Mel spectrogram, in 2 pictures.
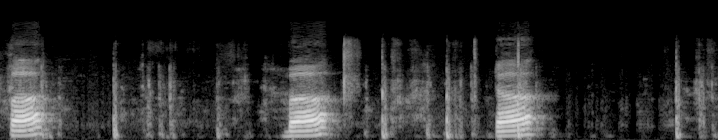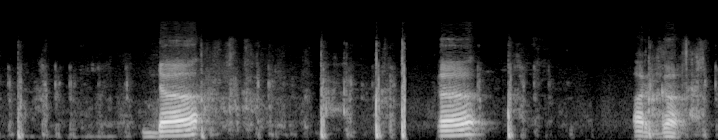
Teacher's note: अब इन सारी जो आपने साउंड्स मैंने सिक्स लिखी हैं, there are six plosive sounds in English language. In six के अंदर एक चीज कॉमन है कि ये सारी साउंड्स जो हैं वो blocking of the air passage से प्रोड्यूस हुई हैं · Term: plosives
